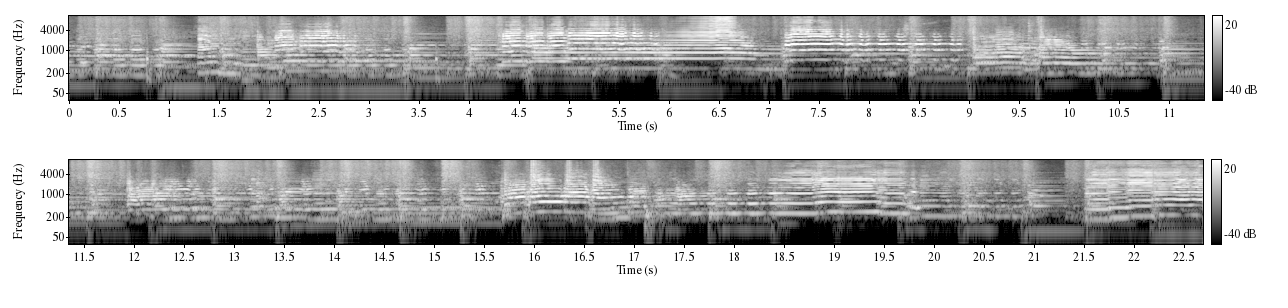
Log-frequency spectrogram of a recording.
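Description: Traditional New Orleans jazz band playing live, with trombone and cornet leading together over saxophone, banjo, string bass and drums. The cornet drops out near the end.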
